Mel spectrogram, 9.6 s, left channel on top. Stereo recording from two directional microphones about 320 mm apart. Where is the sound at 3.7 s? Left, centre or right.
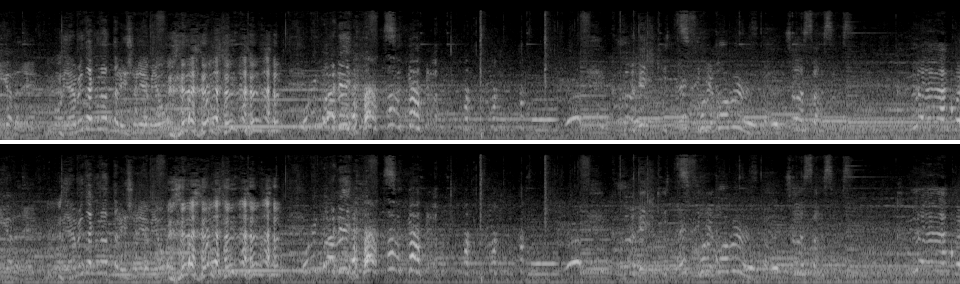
Right.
